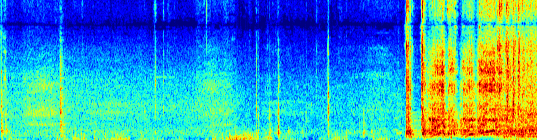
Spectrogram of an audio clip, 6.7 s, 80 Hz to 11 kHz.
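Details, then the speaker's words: Cub Cadet RZT 42 zero-turn mower on a jump pack: the engine catches about five seconds in and settles into a steady, even idle. A normal start and idle. "fired right up that's working all right"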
